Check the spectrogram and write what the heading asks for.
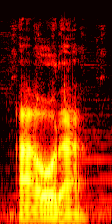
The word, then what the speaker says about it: ahora: Ahora. Ahora. The H by itself is silent, it makes no sound.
